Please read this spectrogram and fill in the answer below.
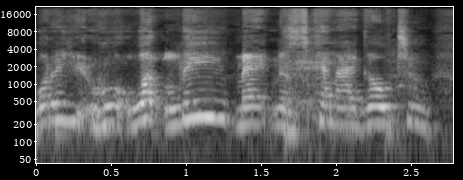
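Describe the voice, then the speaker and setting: A loud, animated man with a high voice at a moderate pace, amid noticeable background noise. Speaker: marketing coach streaming live. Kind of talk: live stream tutorial. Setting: live video stream.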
